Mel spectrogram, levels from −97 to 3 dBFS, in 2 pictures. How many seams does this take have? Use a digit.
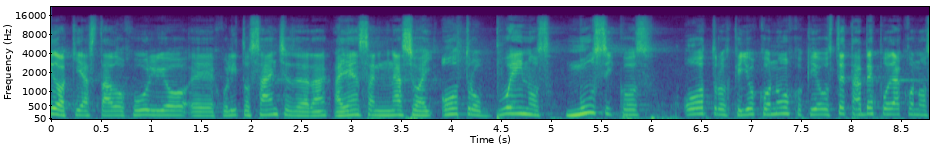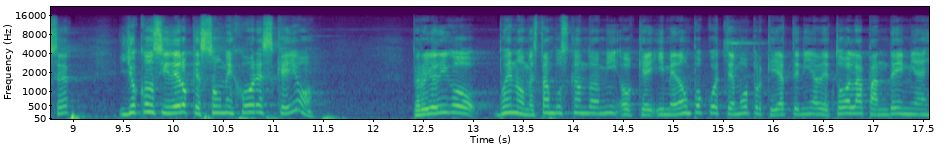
1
